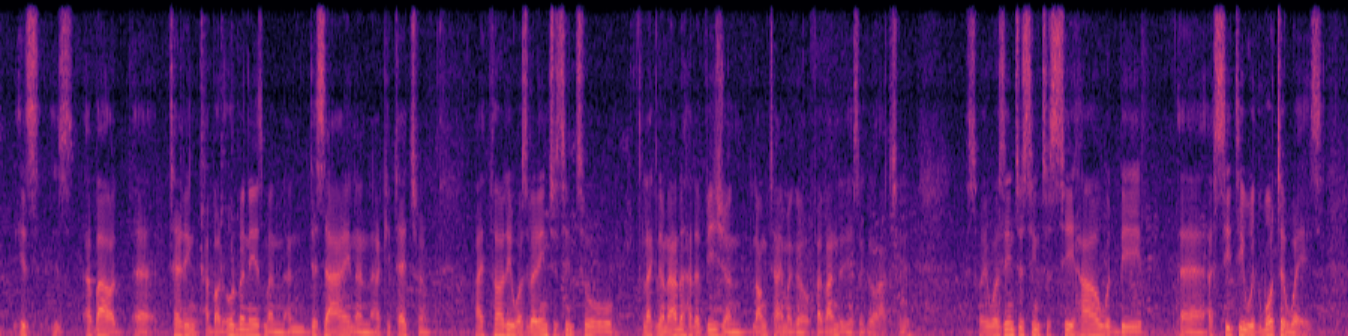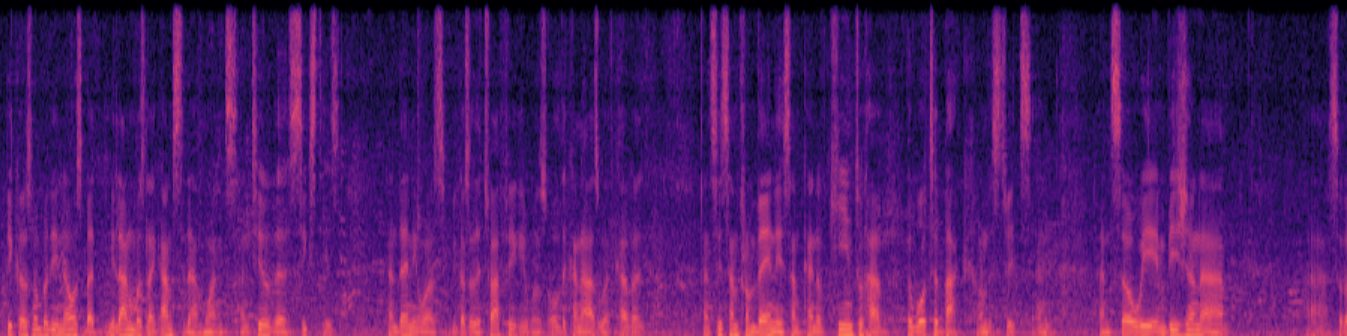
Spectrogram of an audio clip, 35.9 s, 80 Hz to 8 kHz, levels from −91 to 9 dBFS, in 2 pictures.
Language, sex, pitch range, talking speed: English, male, 100-120 Hz, 165 wpm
